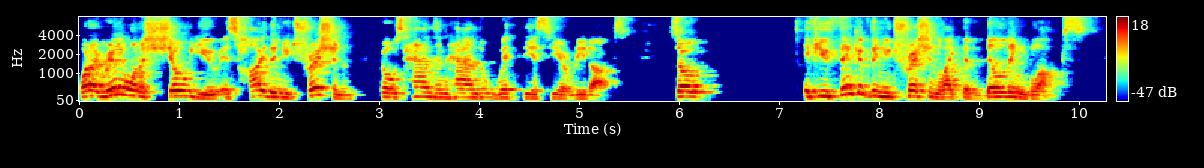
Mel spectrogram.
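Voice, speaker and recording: A man's high-pitched voice with an Irish accent, at a moderate pace, with lively intonation and audible room echo. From Ireland. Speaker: presenter. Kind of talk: sales presentation.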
